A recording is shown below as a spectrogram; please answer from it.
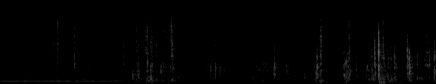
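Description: Long-nailed fingertips tap and scratch the pages of an open glossy paper magazine and flip through them, making crisp, bright nail clicks and papery rustles at an irregular pace. A faint low hum runs under the first half, and the sounds stay quiet and close.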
